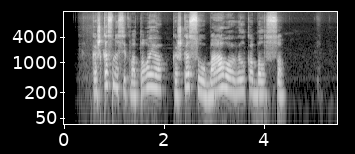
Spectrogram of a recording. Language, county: Lithuanian, Utena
